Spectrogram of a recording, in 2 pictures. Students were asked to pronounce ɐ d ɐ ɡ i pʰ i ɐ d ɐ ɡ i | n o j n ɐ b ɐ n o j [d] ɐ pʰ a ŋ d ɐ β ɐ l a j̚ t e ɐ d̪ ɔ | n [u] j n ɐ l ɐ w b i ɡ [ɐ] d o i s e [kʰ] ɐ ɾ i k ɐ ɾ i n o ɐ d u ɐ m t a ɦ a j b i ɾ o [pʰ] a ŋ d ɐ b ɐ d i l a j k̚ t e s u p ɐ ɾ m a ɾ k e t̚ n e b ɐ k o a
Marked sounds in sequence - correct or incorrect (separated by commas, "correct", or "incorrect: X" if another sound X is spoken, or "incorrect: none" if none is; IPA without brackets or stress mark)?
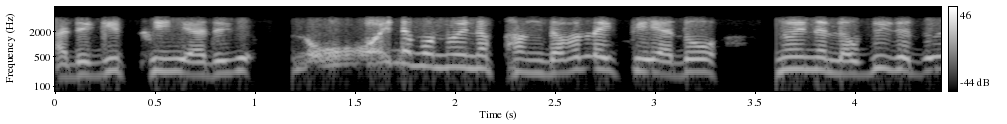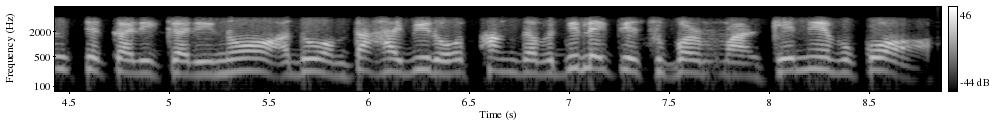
incorrect: n, incorrect: o, correct, incorrect: k, correct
